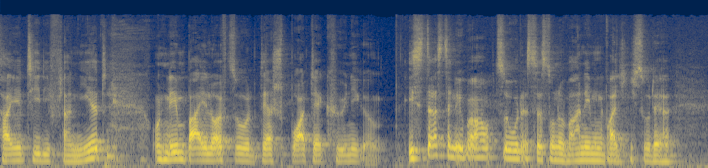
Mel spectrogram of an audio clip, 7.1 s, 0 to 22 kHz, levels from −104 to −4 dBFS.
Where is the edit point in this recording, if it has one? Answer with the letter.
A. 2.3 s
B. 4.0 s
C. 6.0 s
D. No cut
C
